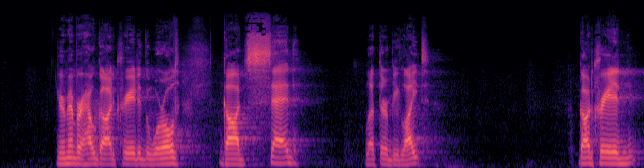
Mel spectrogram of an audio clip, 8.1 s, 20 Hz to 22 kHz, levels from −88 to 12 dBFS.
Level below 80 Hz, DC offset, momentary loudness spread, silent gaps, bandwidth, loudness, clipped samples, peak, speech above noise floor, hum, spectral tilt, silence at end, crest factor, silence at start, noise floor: -70 dBFS; under 0.1%; 12 LU; none; 16 kHz; -21 LUFS; under 0.1%; -4 dBFS; 50 dB; none; -2.5 dB/octave; 0.1 s; 20 dB; 0.7 s; -71 dBFS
